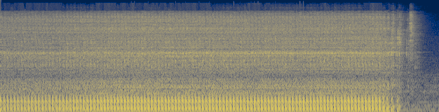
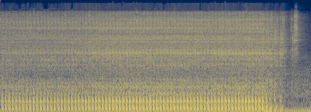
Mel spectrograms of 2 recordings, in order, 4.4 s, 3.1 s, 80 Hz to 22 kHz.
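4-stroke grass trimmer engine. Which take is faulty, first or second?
first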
